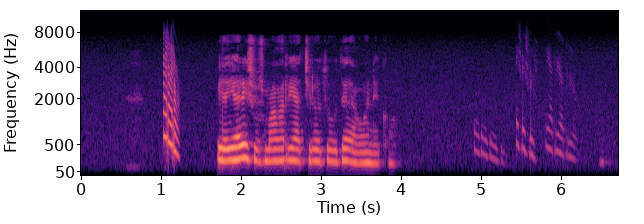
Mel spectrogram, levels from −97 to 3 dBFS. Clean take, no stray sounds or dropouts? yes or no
no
